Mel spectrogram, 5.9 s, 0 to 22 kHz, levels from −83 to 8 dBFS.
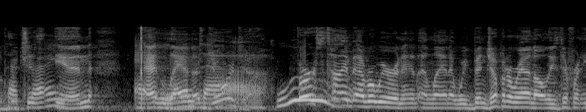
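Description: Short concealed packet loss at 0.41 to 0.46 s: about 20 ms of audio arrived too late, so the receiver extended the preceding sound before blending back, leaving a brief smear. The call path's codec limits the audio to about 8 kHz.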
